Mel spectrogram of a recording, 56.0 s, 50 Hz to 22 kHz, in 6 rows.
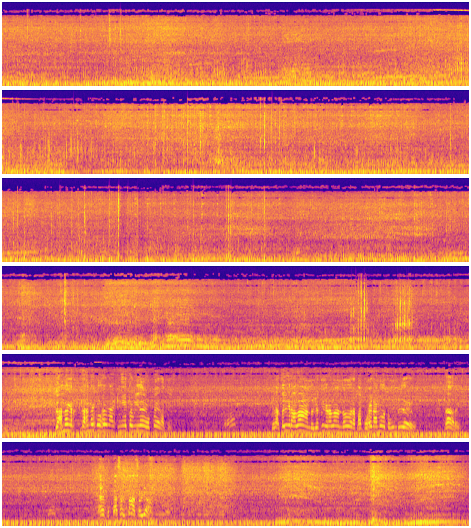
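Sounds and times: engine revving: 0.0 - 40.8, 47.5 - 56.0
motorcycle engines running: 0.0 - 56.0.

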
